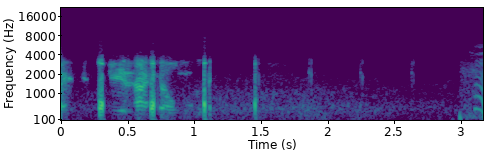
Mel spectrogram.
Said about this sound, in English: Massive echo. How odd. I don't hear it anymore. I'm actually driving, talking Bluetooth. I don't know. Maybe that caused the problem.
